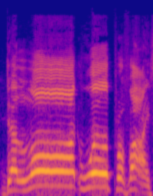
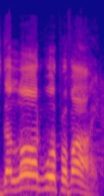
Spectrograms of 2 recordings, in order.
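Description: First: Very slow, higher and louder, each word stretched; drawn-out proclamation. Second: Said in the usual way. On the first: Shown as a demonstration. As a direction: proclaim it for the congregation to echo. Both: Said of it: "Say it with me".

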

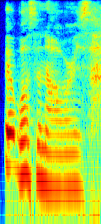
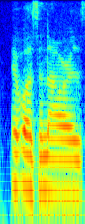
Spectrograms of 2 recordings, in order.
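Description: First: Said in the usual way. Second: Softer, lower aside; muttered to herself; quiet rueful repeat. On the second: Real, not acted. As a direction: drop the voice, a little rueful.

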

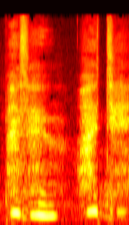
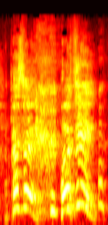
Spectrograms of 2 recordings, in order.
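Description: First: Sexy breathy whisper; breathy vintage purr. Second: Shouted high cheer; hyped cheer. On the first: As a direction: breathe it out seductively. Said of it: "그 섹시야?". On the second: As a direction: cheer it out loud. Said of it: "섹시한 목소리로 폐생 화이팅 부탁드립니다". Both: Acted.

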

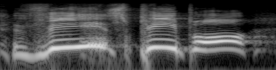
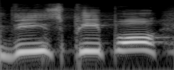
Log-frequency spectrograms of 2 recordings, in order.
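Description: First: "these people" drawn out slow, louder and higher; stern these people. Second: Said in the usual way. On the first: Shown as a demonstration. Preacher showing God's disapproving tone, stressing "these people". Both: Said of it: "if God's calling you "these people," it's not good".

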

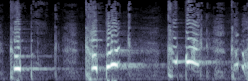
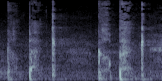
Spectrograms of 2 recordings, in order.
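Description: First: High, loud, strained call; high-pitched calling after rescuers; straining cry for help. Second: Barely voiced, very soft cry for help; weak whispered plea; faint whispered call. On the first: Acted. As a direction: push a weak voice up into a high yelp. Acting survivor's calls growing stronger. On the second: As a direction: call out with no voice left, almost a whisper. Acting stranded survivor's faint calls.

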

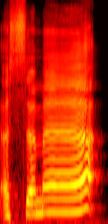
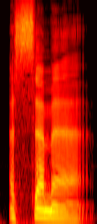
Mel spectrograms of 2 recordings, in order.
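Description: First: السماء ending in a sharp glottal stop, higher; final hamza sounded. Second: السماء ending on open long aa; final hamza dropped. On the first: Teacher showing the original, final hamza sounded. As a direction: close the throat at the end of السماء. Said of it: "فبدلا من أن تقول". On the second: Teacher showing deletion, السماء without final hamza. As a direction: leave the end of السماء open, no catch. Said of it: "احذف وتوكل على الله، فقول". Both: Shown as a demonstration.

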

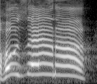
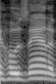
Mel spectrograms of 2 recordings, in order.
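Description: First: High, loud, drawn-out cry; yelled Hosanna. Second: Said in the usual way. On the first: Retold or imitated. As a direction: yell it like someone overboard. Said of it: "you would yell". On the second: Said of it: "they didn't just say".

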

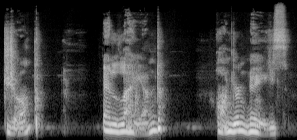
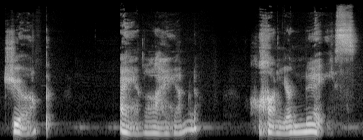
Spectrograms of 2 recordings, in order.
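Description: First: Lightly voiced tough cop, very slow. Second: Low, whispered, very slow cop order; tough cop. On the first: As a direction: drag the order out like a cop. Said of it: "Here's my impression of every cop". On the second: Retold or imitated. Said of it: "here's my impression of a cop".

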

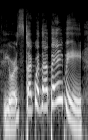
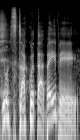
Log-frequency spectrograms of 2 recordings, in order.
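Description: First: Put-on "You're stuck with that baby" pitched way up, slow; high emphatic repeat. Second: Said in the usual way. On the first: Shown as a demonstration. Friend drives home the point about the baby, high and slow. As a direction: repeat it higher and slower for emphasis.

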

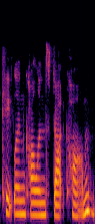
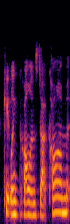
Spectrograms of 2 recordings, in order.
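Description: First: Slowly, each word clear; slow and careful. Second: Said in the usual way. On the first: Shown as a demonstration. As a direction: spell out the web address slowly. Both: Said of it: "My first name is spelled".

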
